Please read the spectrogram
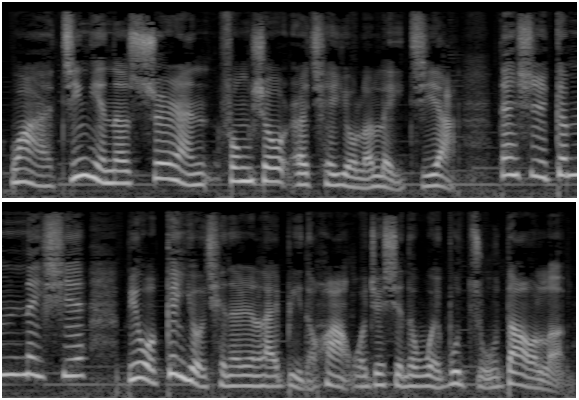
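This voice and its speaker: A woman's voice: lowish voice, very animated, normal speed, few pauses, faint music behind. A woman voicing a discouraged, envious farmer in a children's story, lamenting his lot as if reading to small children. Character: discouraged, envious farmer comparing himself to the rich.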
